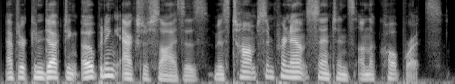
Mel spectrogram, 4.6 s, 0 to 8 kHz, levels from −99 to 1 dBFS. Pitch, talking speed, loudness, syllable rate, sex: 135 Hz, 145 wpm, -20 LUFS, 5.8 syllables/s, female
